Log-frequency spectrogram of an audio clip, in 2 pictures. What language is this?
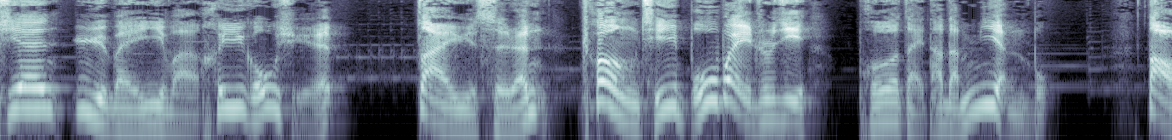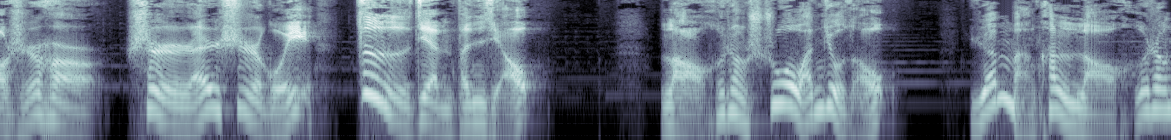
Chinese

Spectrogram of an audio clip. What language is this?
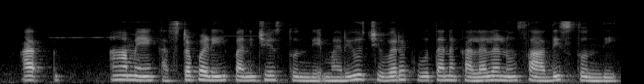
Telugu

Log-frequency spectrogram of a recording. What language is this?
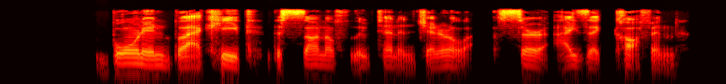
English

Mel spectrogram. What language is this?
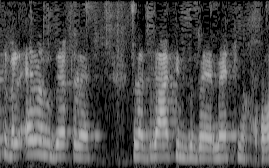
Hebrew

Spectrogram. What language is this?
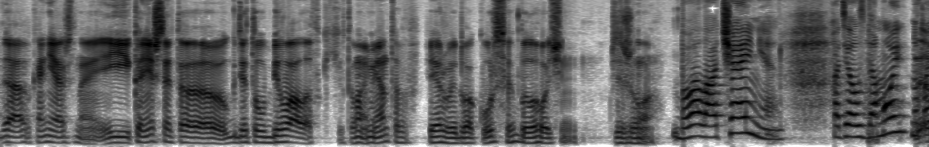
Russian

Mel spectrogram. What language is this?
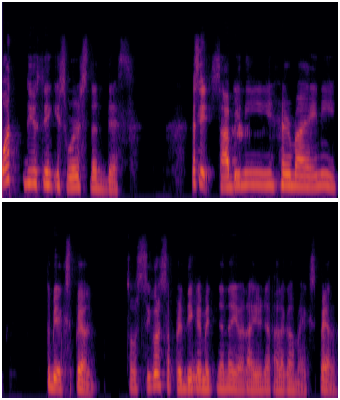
Filipino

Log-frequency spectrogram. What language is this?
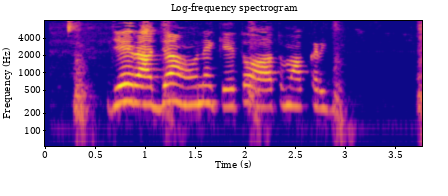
Loarki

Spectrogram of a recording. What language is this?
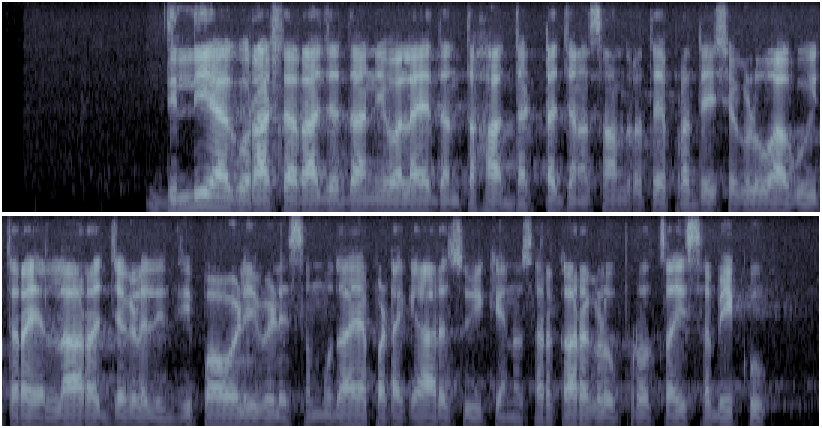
Kannada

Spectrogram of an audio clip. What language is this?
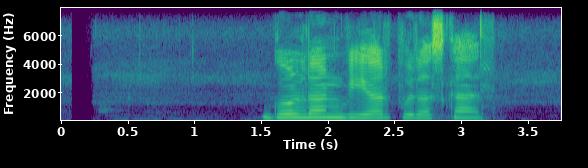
Nepali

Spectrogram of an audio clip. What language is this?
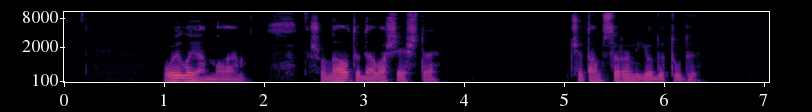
Mari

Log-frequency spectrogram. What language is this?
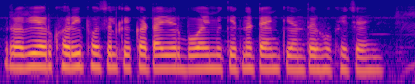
Bhojpuri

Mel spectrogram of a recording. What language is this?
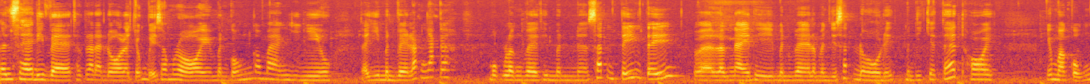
Vietnamese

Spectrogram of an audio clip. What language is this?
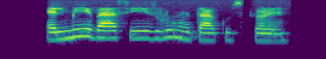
Pashto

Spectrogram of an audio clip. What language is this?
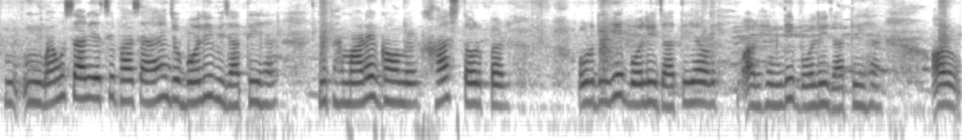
Urdu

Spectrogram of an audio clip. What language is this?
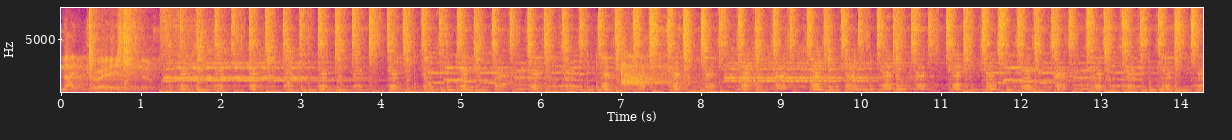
English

